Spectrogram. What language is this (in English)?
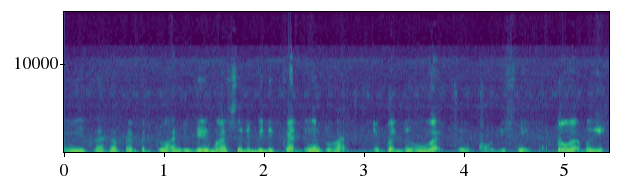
Malay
